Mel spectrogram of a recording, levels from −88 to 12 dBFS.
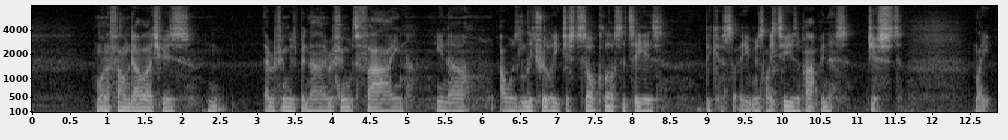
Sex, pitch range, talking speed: male, 110-120 Hz, 150 wpm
